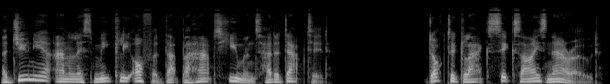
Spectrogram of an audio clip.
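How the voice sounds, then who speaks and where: Male narrator, mid-range pitch with plenty of movement, wry scripted sci-fi storytelling. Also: sing-song, moderate pace, dry recording, studio quality.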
